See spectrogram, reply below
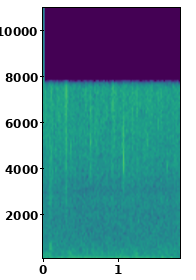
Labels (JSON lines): {"label": "biophony", "recorder": "SoundTrap 300"}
